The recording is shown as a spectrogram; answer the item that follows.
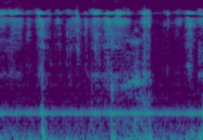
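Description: Near silence: faint rubbing and a few small clicks of a crochet hook drawing yarn through a double crochet stitch, over a faint steady hum.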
